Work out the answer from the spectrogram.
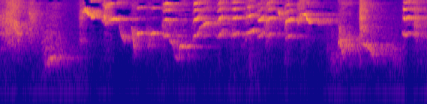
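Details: Chinese hwamei in a bird-training recording, singing a lively sequence of bright whistled notes, quick descending slurs and trills between scratchy bursts, with a low constant hum audible.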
